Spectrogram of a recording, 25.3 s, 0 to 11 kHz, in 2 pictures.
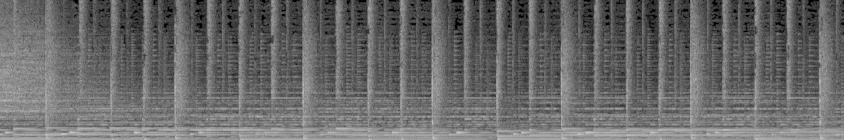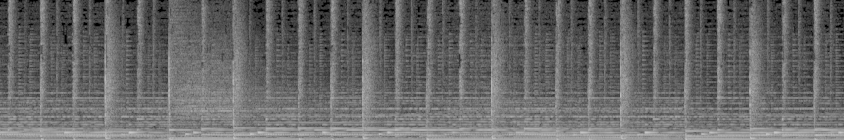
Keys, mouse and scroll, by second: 1.4 click, 4.0 click, 4.7-5.1 ctrl+scroll up 2, 5.7 ctrl+d, 6.7-8.4 ctrl+shift+drag, 8.8-11.8 ctrl+drag, 12.3 click, 13.7 click, 15.6 click, 16.3 click, 17.4-18.8 drag, 19.6 click, 21.7 click, 23.0 Delete, 24.8 click.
